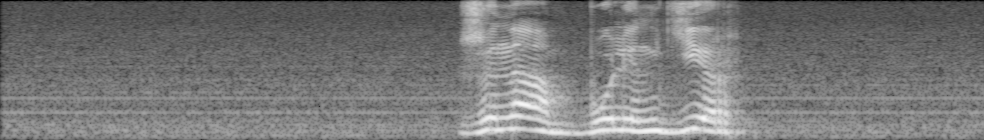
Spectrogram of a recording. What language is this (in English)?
Russian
